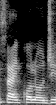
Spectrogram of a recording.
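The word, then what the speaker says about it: psychology: फिर है पी और एस। यहां पर इसको भी स पढ़ेंगे क्योंकि पी यहां पर साइलेंट है। जैसे कि साइकोलॉजी में रहता है।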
